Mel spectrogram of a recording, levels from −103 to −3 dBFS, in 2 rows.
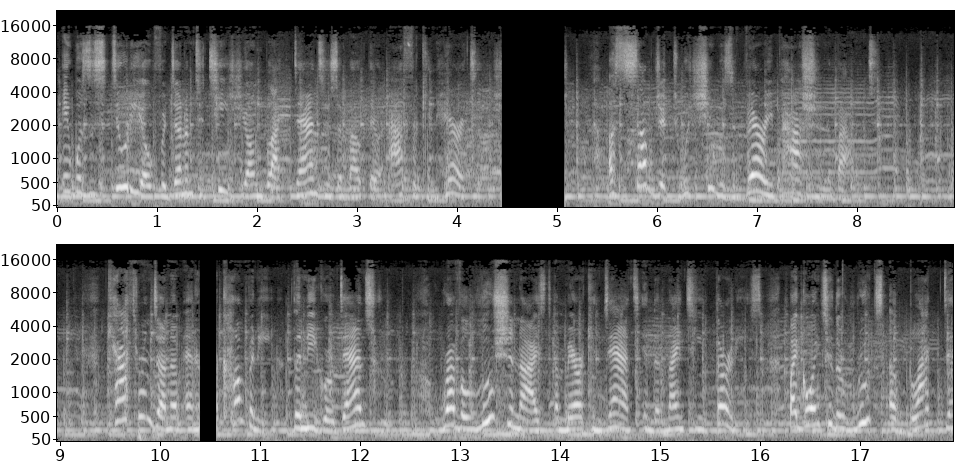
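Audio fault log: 4.44 to 5.09 s and 10.39 to 10.57 s: Bluetooth stall. Playback cuts to silence for about 0.64 s, then 0.17 s, before resuming, likely because interference delayed packets and the headphone buffer ran dry. The waveform shows flat gaps, and the spectrogram shows sharp-edged blank vertical bands.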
